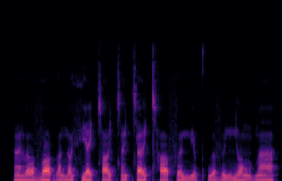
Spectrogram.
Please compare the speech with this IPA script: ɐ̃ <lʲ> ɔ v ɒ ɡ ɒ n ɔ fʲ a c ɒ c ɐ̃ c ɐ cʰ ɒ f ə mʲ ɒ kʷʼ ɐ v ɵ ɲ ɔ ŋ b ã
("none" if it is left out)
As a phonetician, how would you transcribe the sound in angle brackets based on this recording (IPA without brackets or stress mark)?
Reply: l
